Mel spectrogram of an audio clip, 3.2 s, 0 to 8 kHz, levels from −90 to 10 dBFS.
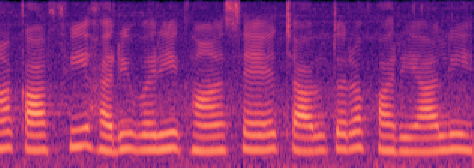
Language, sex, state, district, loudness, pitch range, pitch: Hindi, female, Chandigarh, Chandigarh, -16 LUFS, 220-240 Hz, 230 Hz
